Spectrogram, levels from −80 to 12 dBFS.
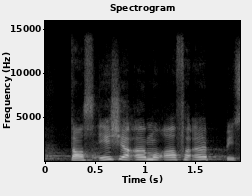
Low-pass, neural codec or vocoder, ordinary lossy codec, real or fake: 14.4 kHz; autoencoder, 48 kHz, 32 numbers a frame, DAC-VAE, trained on Japanese speech; none; fake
